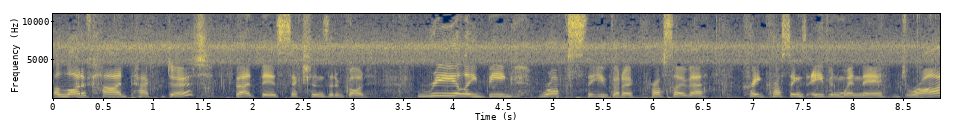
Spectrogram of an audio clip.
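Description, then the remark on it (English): A steady, high-pitched drone of cicadas hums without a break behind a man talking, faint but constant from start to end. “you might be able to hear the cicadas in the background.”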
